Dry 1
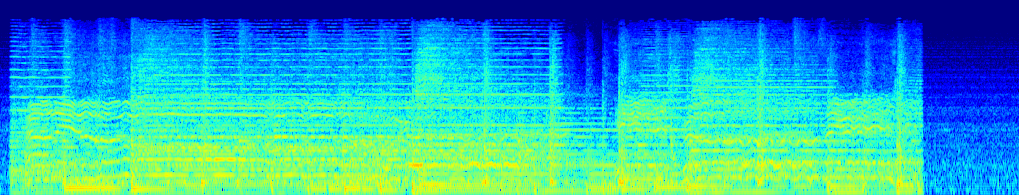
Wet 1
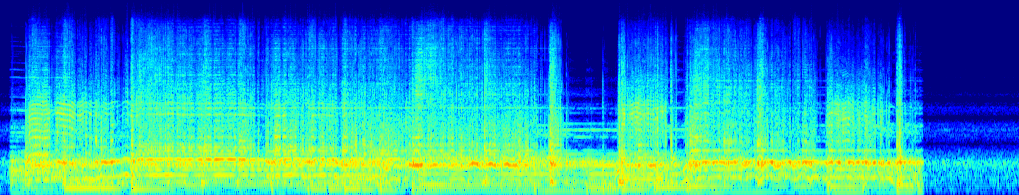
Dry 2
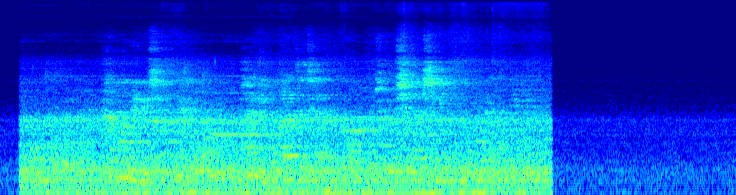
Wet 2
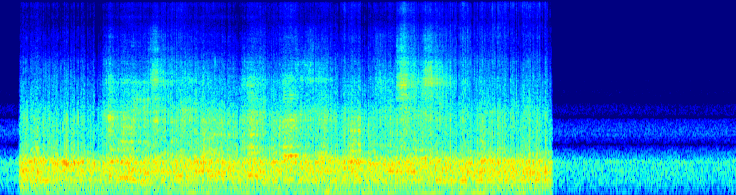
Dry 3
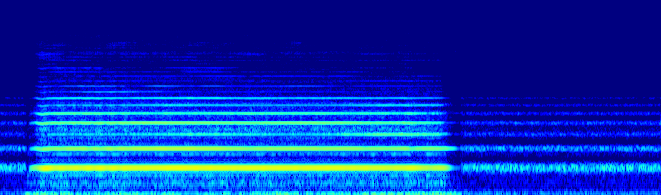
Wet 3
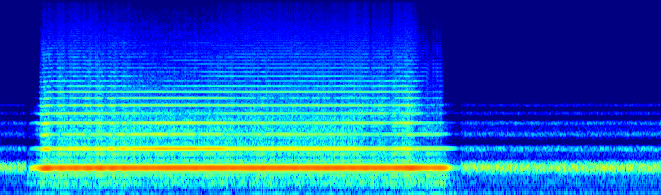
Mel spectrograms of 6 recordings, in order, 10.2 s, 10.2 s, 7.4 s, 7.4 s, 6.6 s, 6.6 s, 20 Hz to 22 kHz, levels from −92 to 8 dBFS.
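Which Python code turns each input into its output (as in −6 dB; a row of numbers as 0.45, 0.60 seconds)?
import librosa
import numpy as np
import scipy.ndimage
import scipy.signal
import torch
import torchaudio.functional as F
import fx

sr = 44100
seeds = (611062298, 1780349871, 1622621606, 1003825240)

y = fx.wiener(x, sr, points=41)
y = fx.highpass(y, sr, hz=390.0, slope=6)
y = fx.peak_eq(y, sr, hz=590.0, db=10.0, octaves=0.31)
y = fx.rider(y, sr, range_db=3, speed_s=0.5)
y = y * 10.0 ** (-6 / 20.0) / np.max(np.abs(y))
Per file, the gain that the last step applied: +6.5, +17.0, +19.5 decibels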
